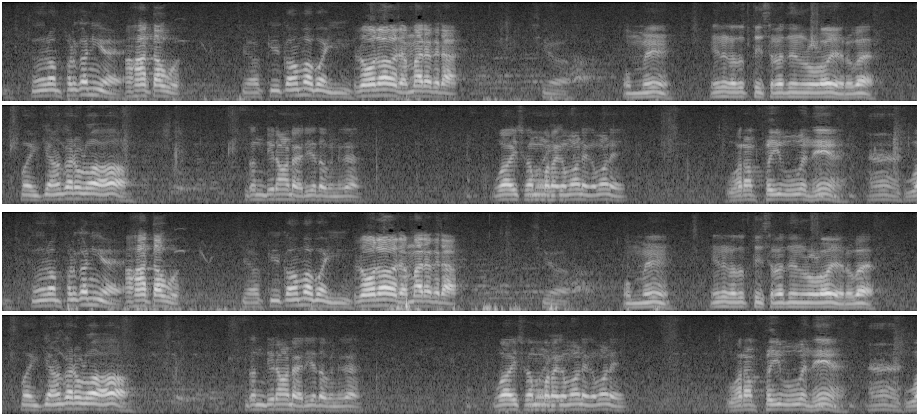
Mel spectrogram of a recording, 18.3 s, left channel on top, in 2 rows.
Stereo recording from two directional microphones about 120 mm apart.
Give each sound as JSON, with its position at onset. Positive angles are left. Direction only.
{"t": 0.3, "sound": "a man's voice", "side_deg": 5}
{"t": 1.2, "sound": "a man's voice", "side_deg": -5}
{"t": 2.4, "sound": "a man's voice", "side_deg": 5}
{"t": 3.5, "sound": "a man's voice", "side_deg": -5}
{"t": 6.2, "sound": "speech", "side_deg": 30}
{"t": 9.3, "sound": "speech", "side_deg": 10}
{"t": 11.6, "sound": "speech", "side_deg": 20}
{"t": 14.1, "sound": "speech", "side_deg": 20}
{"t": 16.4, "sound": "speech", "side_deg": 15}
